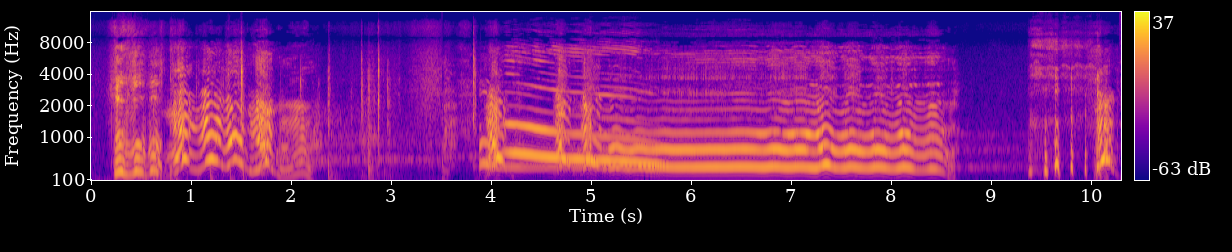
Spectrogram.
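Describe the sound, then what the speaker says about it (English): A dog named Jackson howls in long, wavering, rising and falling wails mixed with yips and barks, loud and close, with a short stretch of voice at the start. "we need Jackson to bark because his bark is the worst."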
